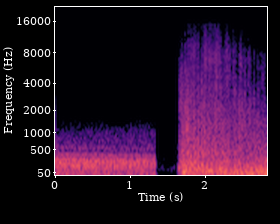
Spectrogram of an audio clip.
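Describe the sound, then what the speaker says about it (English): A big explosion in an anime fight episode gives a sustained, loud roaring rumble, a sudden cutout to near silence, then an even louder hissing blast that fills the rest, with no talking. "Big explosion."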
